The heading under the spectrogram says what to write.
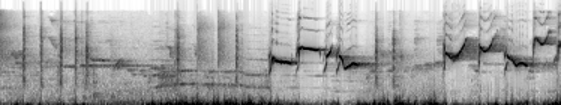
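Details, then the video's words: White-rumped shama song for luring: clicks and faint notes at first, then loud jumping whistled phrases leaping between high and lower pitches, with a low rumbling background. "Suara Burung Murai Batu yang paling baik untuk pikat"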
